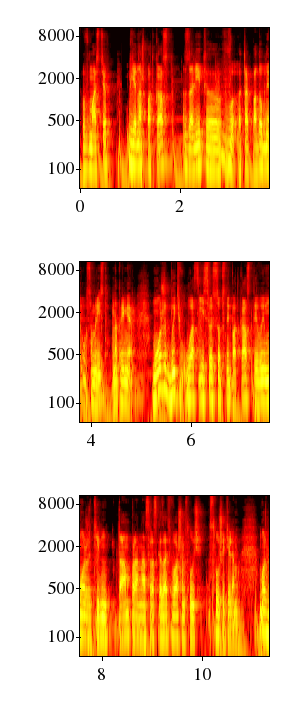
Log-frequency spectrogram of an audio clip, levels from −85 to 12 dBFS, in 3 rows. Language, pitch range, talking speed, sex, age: Russian, 100-115 Hz, 160 wpm, male, 20-39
